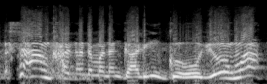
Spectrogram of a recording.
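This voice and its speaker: A woman's voice: medium pitch, very animated, unhurried, over a noisy crowd. A Filipino woman playing a weary, bitter middle-aged mother who scolds and laments in a radio drama. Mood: weary scolding. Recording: faint background noise.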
